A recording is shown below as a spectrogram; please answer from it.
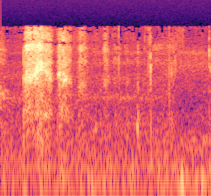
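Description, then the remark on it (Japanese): A person's voice imitates a dog barking, letting out a short, loud yapping bark near the start, followed by softer, scattered breathy noises. “今のが、じじいのマックス犬でございましたけども”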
